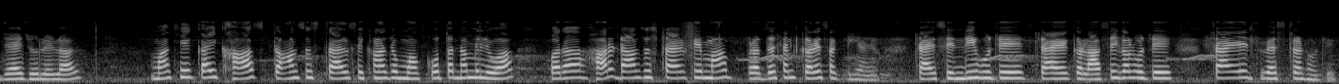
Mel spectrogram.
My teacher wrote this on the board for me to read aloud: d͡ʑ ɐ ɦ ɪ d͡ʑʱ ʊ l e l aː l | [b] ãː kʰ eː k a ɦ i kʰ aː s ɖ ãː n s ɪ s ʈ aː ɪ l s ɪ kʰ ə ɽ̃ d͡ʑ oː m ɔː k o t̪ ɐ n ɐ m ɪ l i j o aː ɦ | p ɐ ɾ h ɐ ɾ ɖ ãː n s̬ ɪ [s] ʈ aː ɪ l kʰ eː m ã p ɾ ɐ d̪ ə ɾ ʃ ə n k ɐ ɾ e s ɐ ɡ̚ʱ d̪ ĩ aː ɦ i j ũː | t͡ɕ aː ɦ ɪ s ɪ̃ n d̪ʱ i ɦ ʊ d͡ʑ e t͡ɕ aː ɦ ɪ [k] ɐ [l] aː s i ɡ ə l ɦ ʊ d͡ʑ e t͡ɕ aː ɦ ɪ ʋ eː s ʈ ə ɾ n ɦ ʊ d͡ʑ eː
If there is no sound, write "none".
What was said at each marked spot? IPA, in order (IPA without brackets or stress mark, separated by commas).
m, s, k, l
